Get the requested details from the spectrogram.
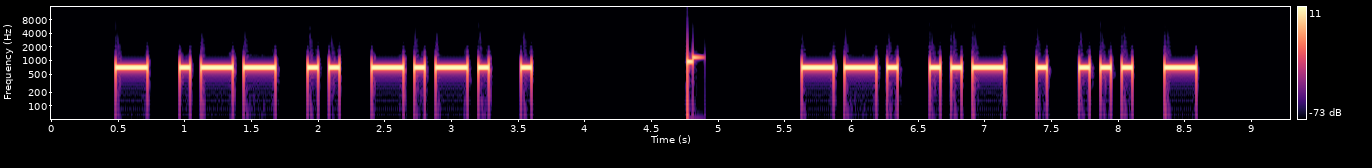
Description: Morse code, heard as a keyed tone, about 15 wpm, 700 Hz. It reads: TWICE GUEST
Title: Sentences from Top 1600 Words - New Word Drill - 15wpm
